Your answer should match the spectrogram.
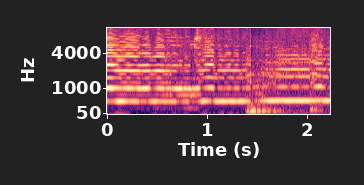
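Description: Live band music with one high note held steady over the band. The bass and drums drop out and come back in about one and a half seconds in.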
